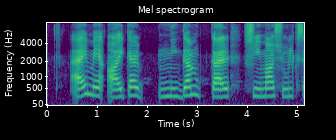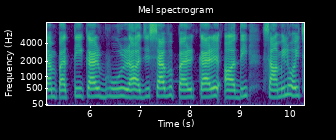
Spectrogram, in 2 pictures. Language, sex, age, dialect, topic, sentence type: Maithili, female, 36-40, Eastern / Thethi, banking, statement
